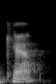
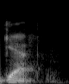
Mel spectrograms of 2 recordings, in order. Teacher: it's the same place of articulation but only voicing changes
